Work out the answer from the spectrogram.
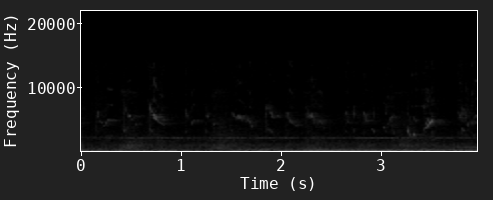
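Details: White-eye warbling: rapid, thin, twittering high notes, many short downslurred and upslurred chirps tumbling together at a quick pace throughout, over a steady low electrical hum.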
